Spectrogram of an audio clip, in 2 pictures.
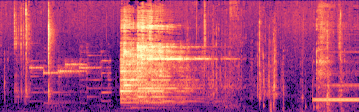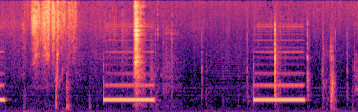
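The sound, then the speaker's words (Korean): An outgoing phone call placed live on the radio show Mister Radio to Yang Se-chan rings out: three long, steady ringback tones repeat at even intervals, preceded by brief dialing beeps and a short burst of bright electronic sound. “제가 한번 이분한테 전화를 해봤는데 안 받을까봐 걱정이 되네요.”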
